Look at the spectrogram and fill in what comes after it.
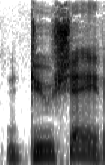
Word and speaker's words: Duché: And we know how that's how you pronounce it. It's spelled D-U-C-H-E with an accent over the E. But we know how to pronounce it because Duché, they pronounce it, Adams wrote in a letter.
